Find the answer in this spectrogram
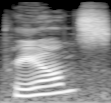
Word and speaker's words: prion: Pronounced prions? Is that how you say it? Prion? Prion? Prion. Okay, we gotta wrap everything now. Fun fact, the sun is going to explode. Yeah. Prion is how I've heard it.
